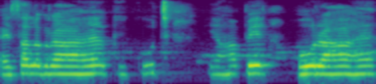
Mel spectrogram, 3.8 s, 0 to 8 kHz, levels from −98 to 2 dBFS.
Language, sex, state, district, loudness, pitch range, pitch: Hindi, female, Bihar, Kishanganj, -16 LUFS, 245-265 Hz, 255 Hz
